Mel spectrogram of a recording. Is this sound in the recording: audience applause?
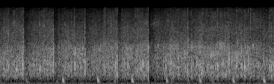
yes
